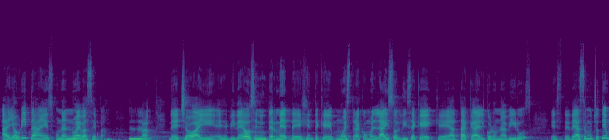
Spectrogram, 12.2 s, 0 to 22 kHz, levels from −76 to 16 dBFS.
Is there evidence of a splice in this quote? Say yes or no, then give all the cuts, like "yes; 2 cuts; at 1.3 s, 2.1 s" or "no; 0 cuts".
no; 0 cuts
